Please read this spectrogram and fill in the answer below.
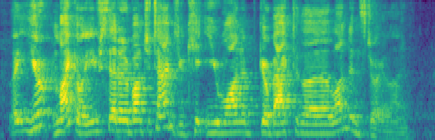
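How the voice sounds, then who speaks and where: A man talks at a very fast pace with lively intonation and a high pitch. Noticeable background noise and audible room echo fill the recording. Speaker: podcast co-host. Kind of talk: casual chat.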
